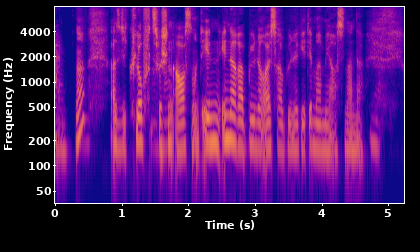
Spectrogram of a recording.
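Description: The pace is very fast. The sound is dry and close, with no echo. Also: woman. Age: 50s. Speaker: coach. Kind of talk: interview. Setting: at a host's home.

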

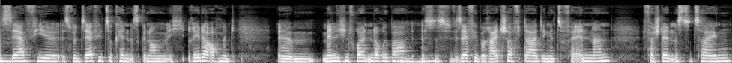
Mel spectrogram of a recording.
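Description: Over noticeable background noise, a woman talks at a moderate pace and medium pitch in a monotone, flat intonation. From Hamburg area, northern Germany (Elmshorn). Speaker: singer-songwriter. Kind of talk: interview. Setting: studio.

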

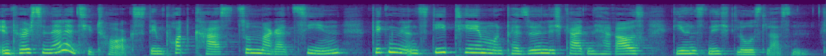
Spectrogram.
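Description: An unremarkable speaking voice moves at a fairly slow pace. Its intonation is lively. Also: woman, medium pitch for a woman. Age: 30s. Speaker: podcast host, yoga and meditation teacher. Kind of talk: scripted narration.

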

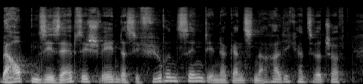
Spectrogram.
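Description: A normal speaking voice with lively intonation, on a very clean recording with a silent background. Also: man. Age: 50s. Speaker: storytelling coach. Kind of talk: interview.

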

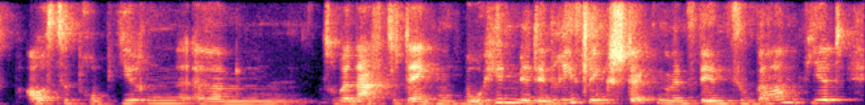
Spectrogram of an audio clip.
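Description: Talking at a moderate pace, a woman is heard against noticeable background noise. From Palatinate, Germany. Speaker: wine podcaster. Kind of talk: interview.

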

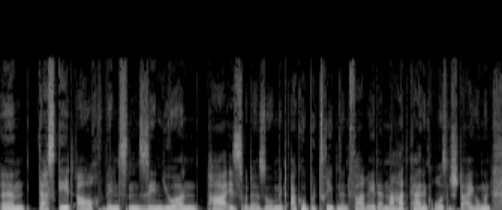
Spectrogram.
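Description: On a very clean recording with a silent background, a woman speaks at a fairly low pitch and a moderate pace. Her intonation is monotone and flat, with hardly any pauses. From Palatinate, Germany (Neustadt an der Weinstraße). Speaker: radio editor and author. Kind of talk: interview.

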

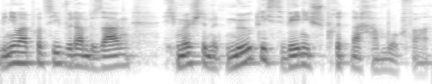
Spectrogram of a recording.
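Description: A man's voice at a medium pitch. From Rhineland (Cologne area), Germany. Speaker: teacher and podcast host. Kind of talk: educational podcast chat.

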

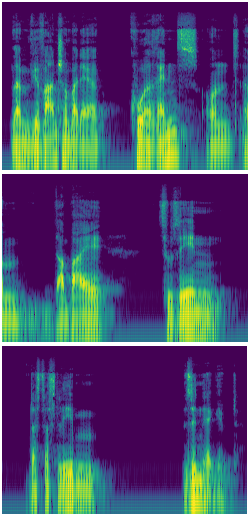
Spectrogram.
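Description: A man talks with a very deep, low pitch. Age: 40s. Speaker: author and peer recovery worker. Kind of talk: interview about personal experience. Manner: hesitant, many fillers.

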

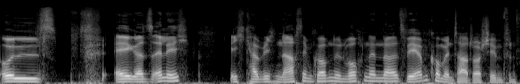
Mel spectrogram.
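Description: A man of medium pitch talks at a moderate pace, pausing often and at length, with ordinary pitch variation. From Cologne, Germany. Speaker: podcast host, sports commentator. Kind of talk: casual chat. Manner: animated.

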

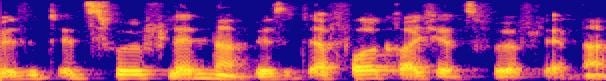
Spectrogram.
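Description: A man's fairly quick speech with vocal fry and ordinary pitch variation. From Cologne, western Germany. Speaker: retail company CEO. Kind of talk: interview. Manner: halting, frequent repetitions.

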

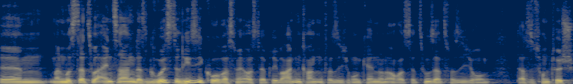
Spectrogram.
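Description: At a fairly quick pace, a man with a fairly low pitch and a dark, mellow tone speaks with lively intonation, recorded very cleanly against a silent background. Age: 50s. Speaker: pension and insurance consultant. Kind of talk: interview.

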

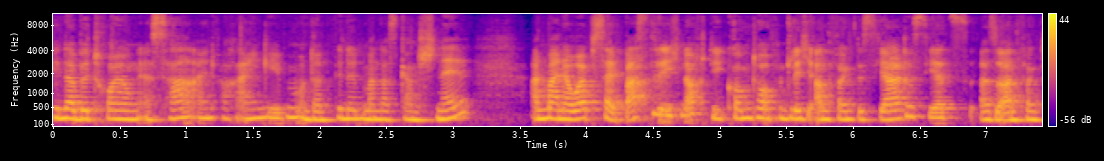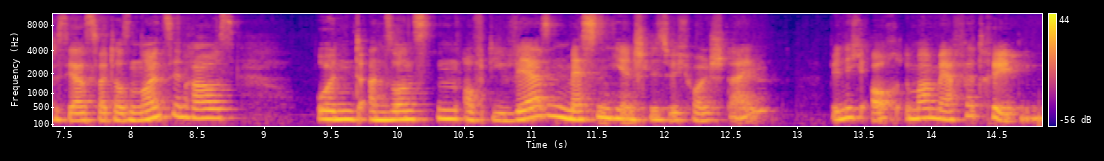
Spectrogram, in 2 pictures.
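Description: A woman speaks at medium pitch, somewhat breathy. Her pitch varies an ordinary amount. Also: moderate pace. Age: 20s. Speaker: speech therapist and childcare entrepreneur. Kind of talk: interview. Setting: studio.

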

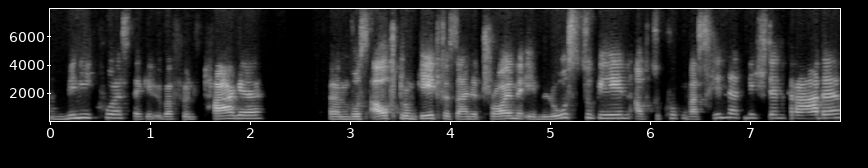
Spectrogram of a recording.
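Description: Her pitch varying in an ordinary way, a woman speaks in an ordinary speaking voice at a moderate pace. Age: 30s. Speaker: former tax advisor turned digital nomad. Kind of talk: interview.

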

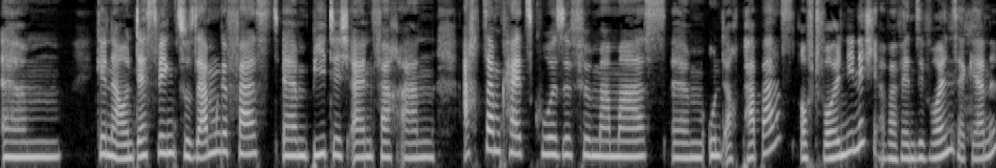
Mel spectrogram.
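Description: The recording is very clean with a silent background and a dry, close sound with no echo. A woman speaks at a moderate pace, her fairly high voice held to fairly even intonation. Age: 30s. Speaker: trauma counsellor and doula. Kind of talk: interview. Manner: hesitant with frequent fillers.

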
